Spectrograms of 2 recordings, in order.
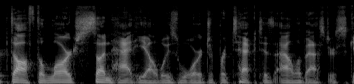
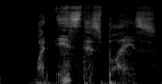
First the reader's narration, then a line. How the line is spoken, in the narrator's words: Juniper whispered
